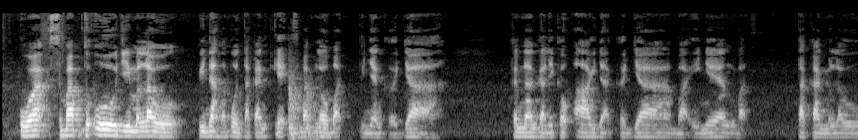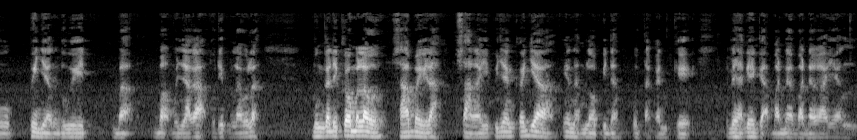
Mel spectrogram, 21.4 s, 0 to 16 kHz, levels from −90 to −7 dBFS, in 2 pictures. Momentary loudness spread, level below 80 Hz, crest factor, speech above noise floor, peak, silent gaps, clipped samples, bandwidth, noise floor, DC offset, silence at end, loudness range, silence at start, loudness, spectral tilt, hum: 18 LU; -52 dBFS; 22 dB; 39 dB; 0 dBFS; none; under 0.1%; 11.5 kHz; -60 dBFS; under 0.1%; 0.1 s; 12 LU; 0.25 s; -21 LUFS; -6 dB/octave; none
